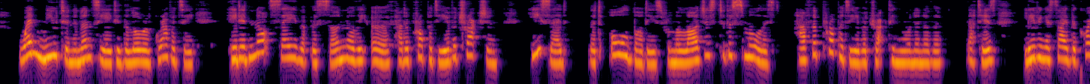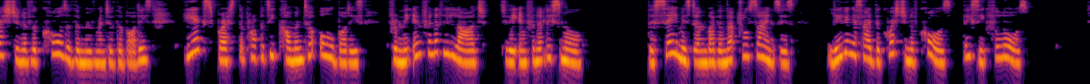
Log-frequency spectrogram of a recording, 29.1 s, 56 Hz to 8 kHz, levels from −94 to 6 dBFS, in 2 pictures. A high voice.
Yes: high, 225 Hz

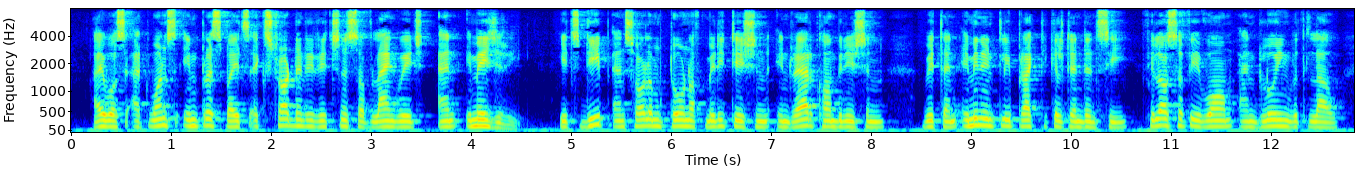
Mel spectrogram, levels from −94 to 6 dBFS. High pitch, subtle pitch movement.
No: medium, 145 Hz; narrow, 2.3 semitones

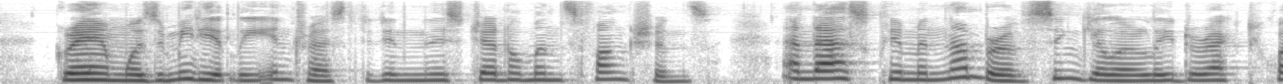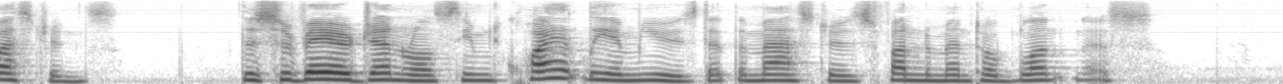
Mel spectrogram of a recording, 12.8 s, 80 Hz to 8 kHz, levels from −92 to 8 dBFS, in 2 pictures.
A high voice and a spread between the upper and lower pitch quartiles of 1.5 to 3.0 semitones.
Yes: high, 215 Hz; narrow, 2.5 semitones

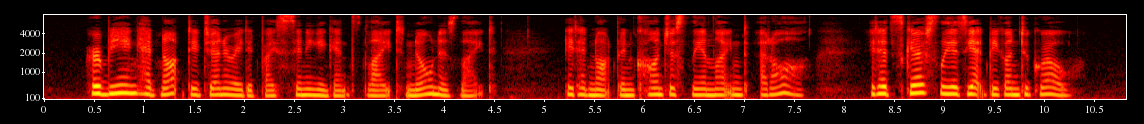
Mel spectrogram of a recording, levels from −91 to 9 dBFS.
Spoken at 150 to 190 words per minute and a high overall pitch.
Yes: average, 155 wpm; high, 215 Hz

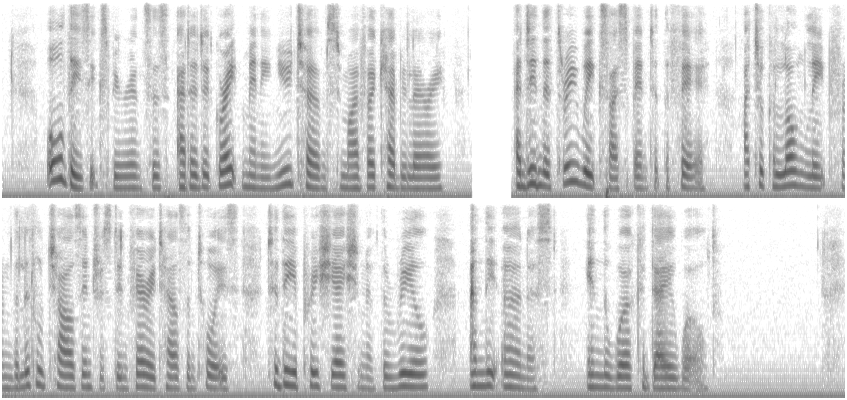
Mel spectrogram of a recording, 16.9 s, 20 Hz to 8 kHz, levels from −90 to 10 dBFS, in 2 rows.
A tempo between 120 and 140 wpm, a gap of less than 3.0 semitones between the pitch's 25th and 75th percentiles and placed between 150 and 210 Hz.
No: average, 180 wpm; narrow, 2.6 semitones; medium, 185 Hz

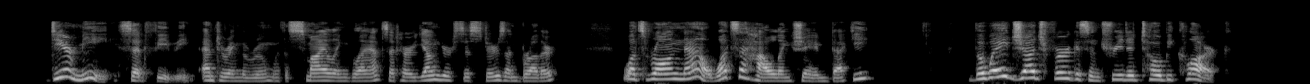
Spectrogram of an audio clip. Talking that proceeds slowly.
No: average, 145 wpm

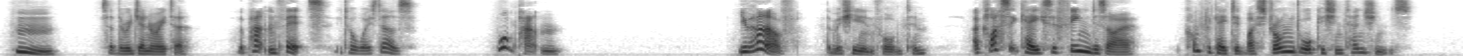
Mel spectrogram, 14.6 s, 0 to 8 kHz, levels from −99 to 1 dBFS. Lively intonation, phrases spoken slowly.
Yes: wide, 8.1 semitones; slow, 120 wpm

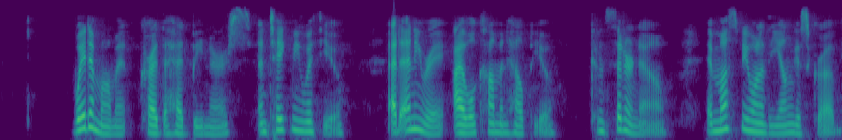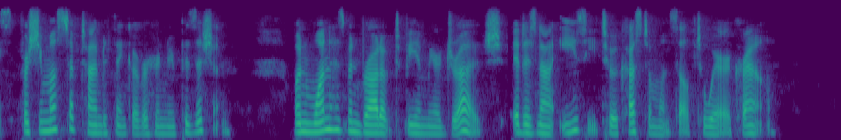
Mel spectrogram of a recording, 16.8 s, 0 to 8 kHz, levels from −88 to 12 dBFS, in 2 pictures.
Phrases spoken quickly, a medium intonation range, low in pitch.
No: fast, 230 wpm; average, 4.7 semitones; medium, 180 Hz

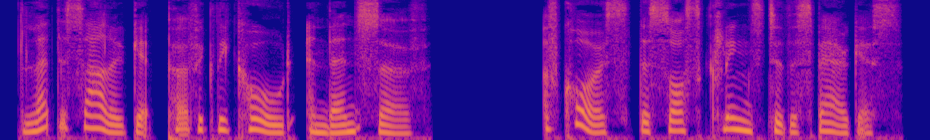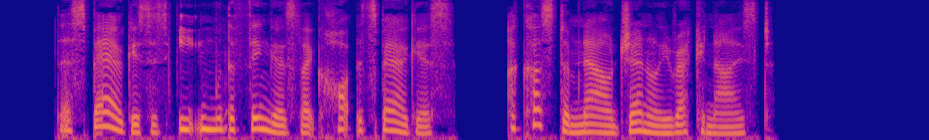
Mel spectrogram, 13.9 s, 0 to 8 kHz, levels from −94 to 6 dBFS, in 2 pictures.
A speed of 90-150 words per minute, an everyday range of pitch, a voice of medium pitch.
No: average, 140 wpm; wide, 5.8 semitones; medium, 180 Hz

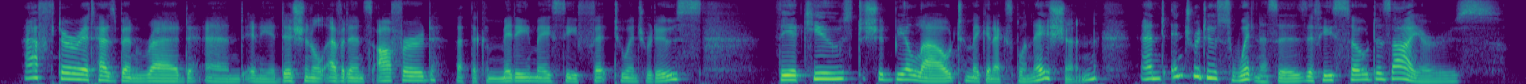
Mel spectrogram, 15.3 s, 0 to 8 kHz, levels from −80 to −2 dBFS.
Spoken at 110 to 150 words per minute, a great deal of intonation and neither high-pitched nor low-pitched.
No: slow, 135 wpm; wide, 8.0 semitones; low, 130 Hz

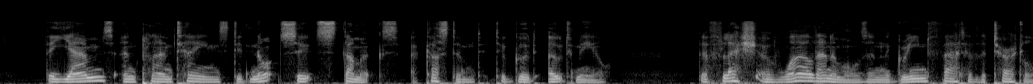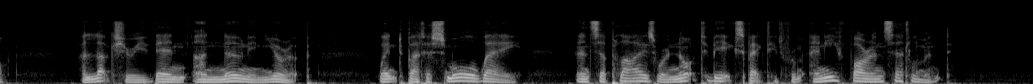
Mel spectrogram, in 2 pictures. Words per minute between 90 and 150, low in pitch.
Yes: slow, 135 wpm; low, 125 Hz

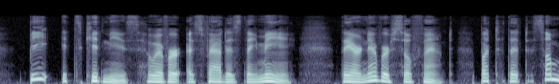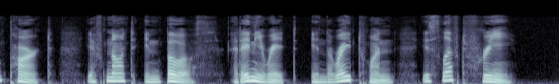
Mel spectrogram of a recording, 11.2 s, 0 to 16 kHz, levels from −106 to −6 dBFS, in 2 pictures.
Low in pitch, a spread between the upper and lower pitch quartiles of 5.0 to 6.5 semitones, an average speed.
Yes: low, 125 Hz; wide, 5.6 semitones; average, 170 wpm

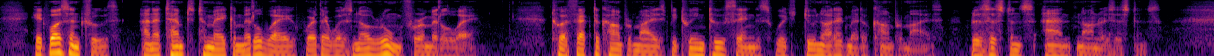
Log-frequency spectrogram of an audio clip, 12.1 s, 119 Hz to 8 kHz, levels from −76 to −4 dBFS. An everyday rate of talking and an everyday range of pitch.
Yes: average, 180 wpm; average, 4.2 semitones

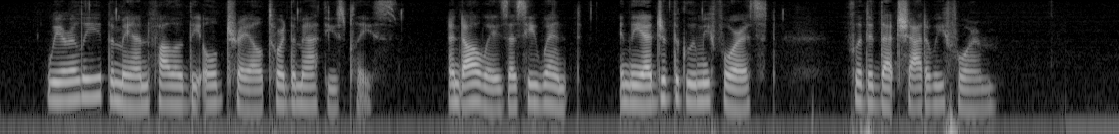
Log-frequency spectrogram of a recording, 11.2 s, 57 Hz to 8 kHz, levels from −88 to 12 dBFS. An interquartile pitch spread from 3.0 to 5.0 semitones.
No: narrow, 2.4 semitones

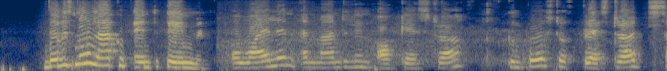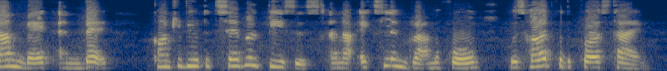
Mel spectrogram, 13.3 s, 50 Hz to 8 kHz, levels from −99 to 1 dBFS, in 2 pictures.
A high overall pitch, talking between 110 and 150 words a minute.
Yes: high, 225 Hz; slow, 135 wpm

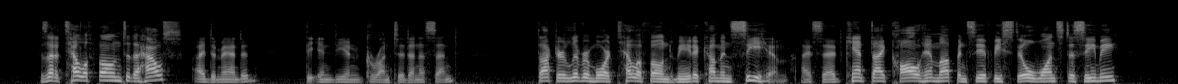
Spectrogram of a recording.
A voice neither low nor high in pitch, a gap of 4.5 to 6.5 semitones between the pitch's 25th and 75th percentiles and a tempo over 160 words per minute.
Yes: medium, 145 Hz; average, 4.8 semitones; average, 200 wpm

